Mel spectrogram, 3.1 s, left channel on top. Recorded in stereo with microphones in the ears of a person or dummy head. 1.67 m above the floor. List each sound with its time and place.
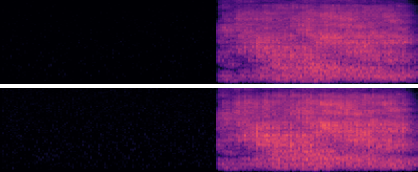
1.6 s tearing paper: 20° right (ahead or behind), 0.8 m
